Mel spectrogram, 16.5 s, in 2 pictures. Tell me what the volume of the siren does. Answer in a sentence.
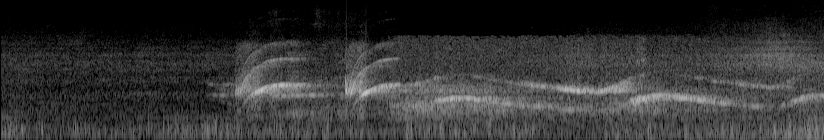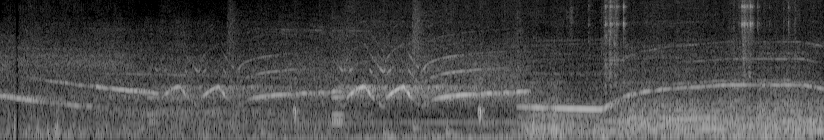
The loudness of the siren goes down, then up.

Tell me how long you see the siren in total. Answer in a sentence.
You can hear the siren for 14 seconds altogether.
